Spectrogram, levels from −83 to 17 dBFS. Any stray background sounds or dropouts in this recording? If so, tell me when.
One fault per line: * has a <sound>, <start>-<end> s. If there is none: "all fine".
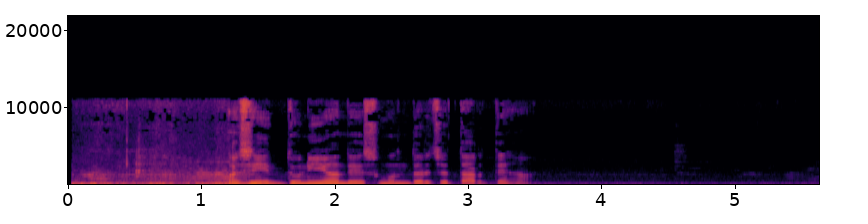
all fine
